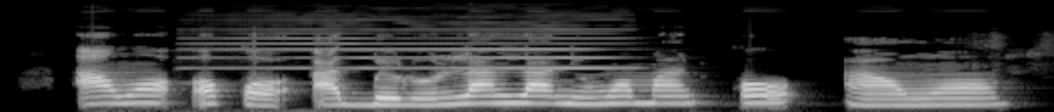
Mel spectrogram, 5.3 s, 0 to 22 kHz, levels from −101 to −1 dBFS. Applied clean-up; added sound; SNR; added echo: classical method log-MMSE.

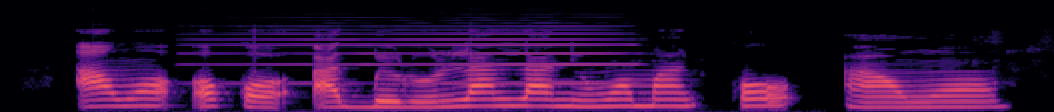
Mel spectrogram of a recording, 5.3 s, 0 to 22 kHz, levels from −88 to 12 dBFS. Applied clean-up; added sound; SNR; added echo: none; Bowed string instrument; 18 dB; none.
